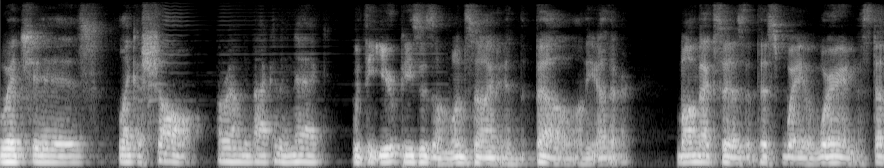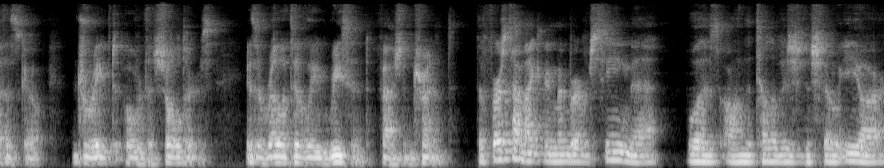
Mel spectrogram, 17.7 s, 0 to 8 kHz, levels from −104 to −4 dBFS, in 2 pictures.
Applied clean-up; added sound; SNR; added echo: neural mask model DeepFilterNet 3.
